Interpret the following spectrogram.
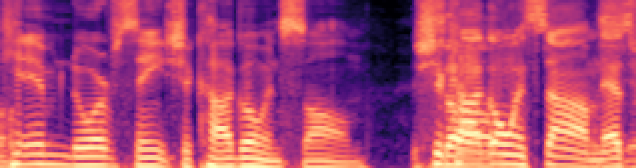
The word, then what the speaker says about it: Psalm: I think the last one is a P, but it's not pronounced like that.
